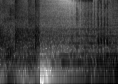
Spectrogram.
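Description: Audience applause that cuts off suddenly under a second in, giving way to the start of the outro music: low, steady held tones that swell in loudness.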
